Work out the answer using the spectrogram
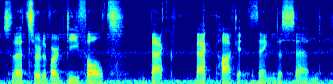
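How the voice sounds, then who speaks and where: A man's voice: lowish voice, flat delivery, normal speed, music in the background. A man talking casually as a player working through moves in a tabletop role-playing game.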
